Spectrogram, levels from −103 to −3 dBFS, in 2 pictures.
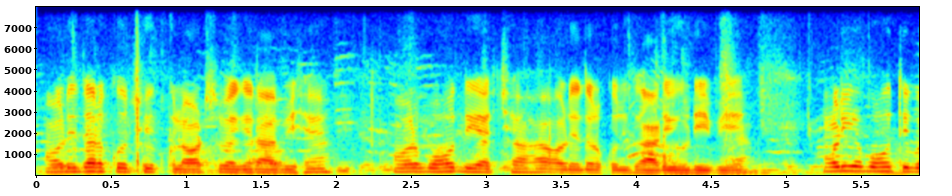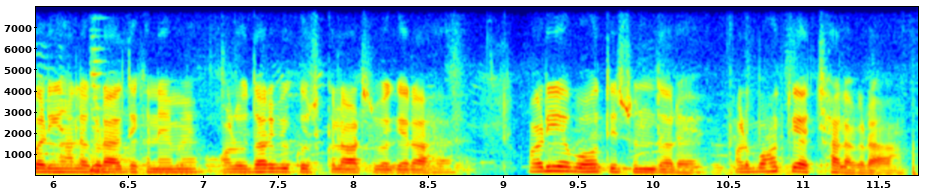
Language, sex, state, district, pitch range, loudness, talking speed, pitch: Hindi, male, Bihar, Saharsa, 140-175 Hz, -18 LUFS, 255 wpm, 155 Hz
